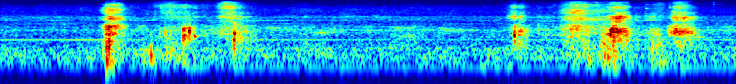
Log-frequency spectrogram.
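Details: Lexi, an excited Miniature Pinscher going crazy for the camera indoors, gives short sharp yips and barks in two bursts, a few quick calls near the start and a cluster of higher yelps toward the end.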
